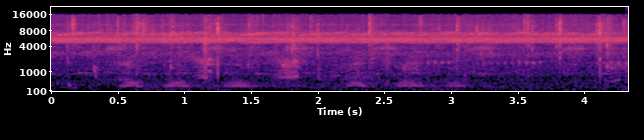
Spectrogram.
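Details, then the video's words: Croaking frogs in chorus: a run of low, rhythmic croaks about three per second, overlapping calls from other frogs and a faint rapid trill, all over a steady high-pitched hum. "Calming Sound Of Harmonious Frog Croaking"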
